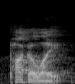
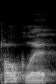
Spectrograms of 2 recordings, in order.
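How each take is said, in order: First: The name sounds like 'pocket light'. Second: The name does not sound like 'pocket light'. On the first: "Kind of like a pocket light" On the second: "I'm going with Pokelit"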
